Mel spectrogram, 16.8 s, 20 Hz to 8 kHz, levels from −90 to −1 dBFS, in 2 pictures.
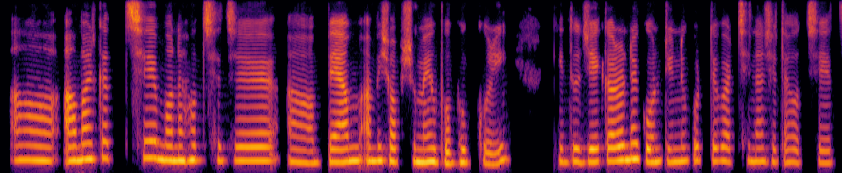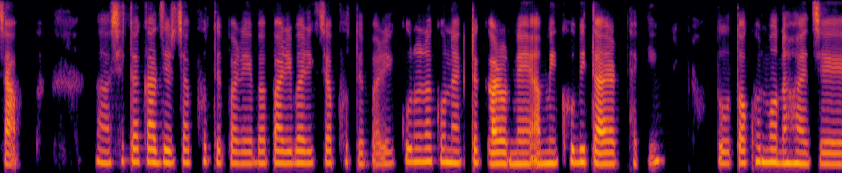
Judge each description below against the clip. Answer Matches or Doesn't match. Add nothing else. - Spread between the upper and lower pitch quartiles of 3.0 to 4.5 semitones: Doesn't match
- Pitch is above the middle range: Matches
